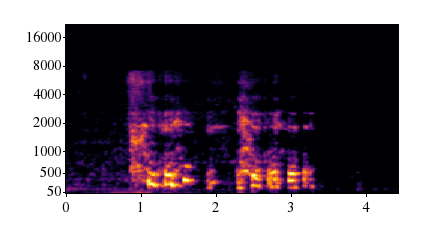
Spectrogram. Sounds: Laughter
